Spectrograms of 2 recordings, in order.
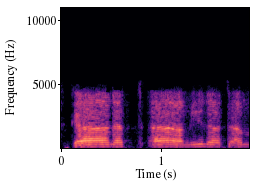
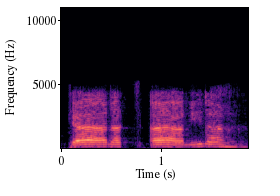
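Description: First: The word ends in -atan, running on. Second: The word ends with an h sound. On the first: "إذا وصلت" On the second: "وحولها وقفا إلى هاء"

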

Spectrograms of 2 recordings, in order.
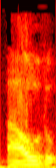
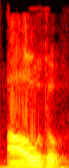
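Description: The two takes are said the same way.

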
